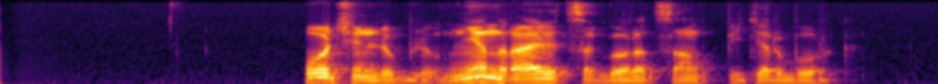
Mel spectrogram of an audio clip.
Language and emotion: Russian, positive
